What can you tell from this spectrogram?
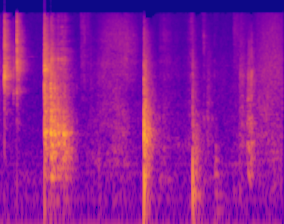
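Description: Cardboard box being handled and tipped over onto a wooden table: a couple of quick clicks at the start, a scraping rustle just before a second in, a sharp knock a little after two seconds, then a few lighter knocks.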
